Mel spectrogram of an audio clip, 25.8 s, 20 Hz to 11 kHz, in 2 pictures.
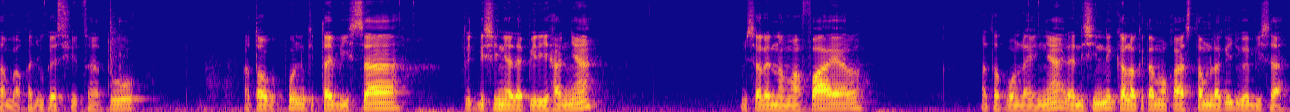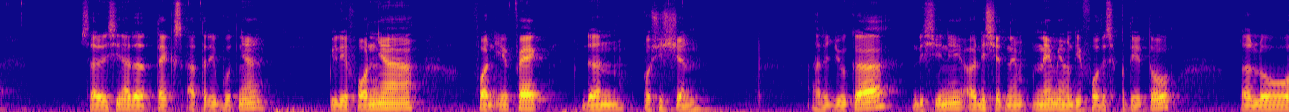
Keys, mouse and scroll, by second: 0.5 click, 1.7 BackSpace, 4.5 click, 6.8-7.1 scroll down 2, 10.9 click, 13.5 click, 15.3 click, 17.3 click, 18.6 click, 20.1 click.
